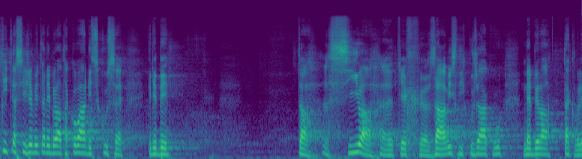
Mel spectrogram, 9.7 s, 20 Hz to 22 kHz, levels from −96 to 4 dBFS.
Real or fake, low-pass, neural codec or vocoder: fake; 14.4 kHz; autoencoder, 48 kHz, 128 numbers a frame, DAC-VAE, trained on Japanese speech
